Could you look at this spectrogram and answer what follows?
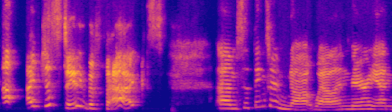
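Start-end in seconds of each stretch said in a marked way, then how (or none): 0.0-2.1 defensive Eleanor. Retold or imitated. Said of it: "And Eleanor's like".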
